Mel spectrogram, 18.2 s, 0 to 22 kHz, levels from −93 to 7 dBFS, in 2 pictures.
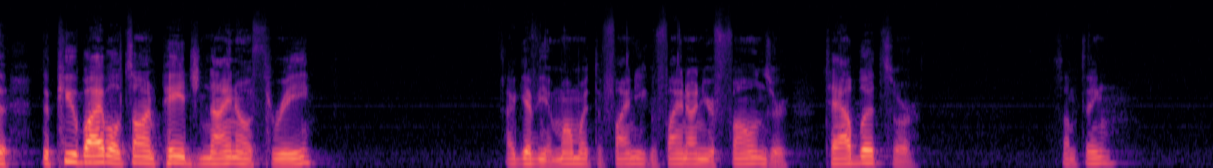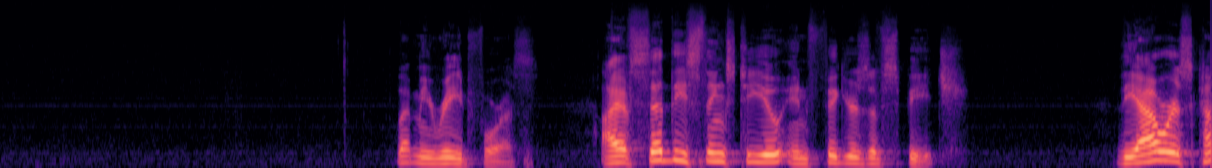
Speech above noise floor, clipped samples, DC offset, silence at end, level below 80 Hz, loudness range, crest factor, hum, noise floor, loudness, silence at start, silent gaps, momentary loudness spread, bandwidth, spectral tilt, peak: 51 dB; under 0.1%; under 0.1%; 0 s; -72 dBFS; 20 LU; 22 dB; none; -74 dBFS; -23 LUFS; 0 s; none; 16 LU; 12 kHz; -7.5 dB/octave; -2 dBFS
